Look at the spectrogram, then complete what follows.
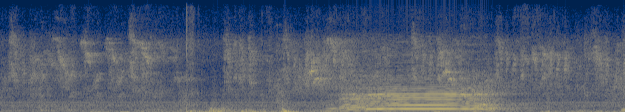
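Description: A cow mooing once: one long, steady call lasting nearly two seconds, starting about three seconds in. Faint high chirps run underneath.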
